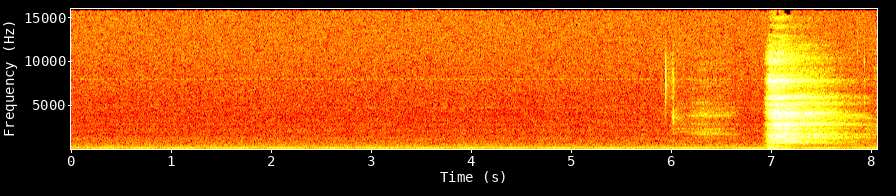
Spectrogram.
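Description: A steady low hum, then about seven seconds in one short, loud, breathy gasp from a person that fades within a second.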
